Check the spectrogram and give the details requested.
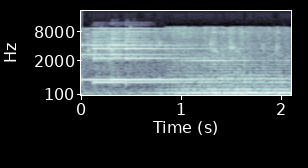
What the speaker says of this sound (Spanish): se acuerda cuando ya ha tocado el timbre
